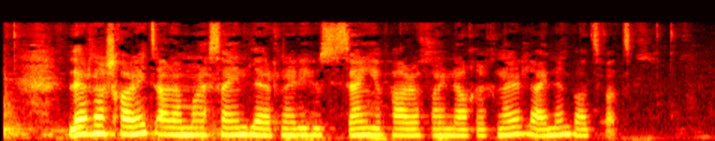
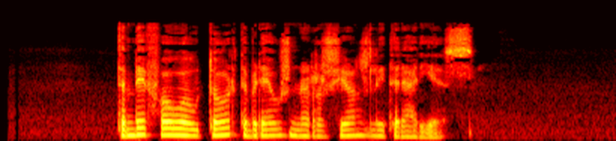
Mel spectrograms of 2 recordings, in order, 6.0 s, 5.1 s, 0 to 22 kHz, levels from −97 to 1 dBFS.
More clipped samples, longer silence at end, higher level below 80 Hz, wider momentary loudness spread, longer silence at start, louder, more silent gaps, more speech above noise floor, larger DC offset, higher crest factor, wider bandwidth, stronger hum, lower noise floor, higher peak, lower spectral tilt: neither; second, 0.55 s vs 1.2 s; first, -46 dBFS vs -70 dBFS; first, 15 LU vs 9 LU; second, 0.05 s vs 1 s; first, -17 LUFS vs -25 LUFS; neither; second, 34 dB vs 43 dB; neither; about the same, 18 dB vs 22 dB; about the same, 11.5 kHz vs 11.5 kHz; neither; second, -50 dBFS vs -67 dBFS; first, 0 dBFS vs -4 dBFS; about the same, -5.5 dB/octave vs -5.5 dB/octave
